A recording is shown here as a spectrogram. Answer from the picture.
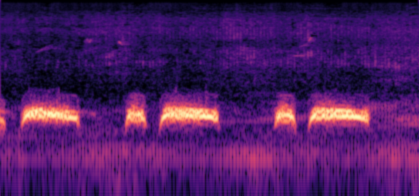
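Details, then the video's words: Spotted dove in a decoy trapping session against a wild bird; clear mellow coos, each a short note followed by a long level coo, repeated three times in quick succession. "นกป่าดุมาก เสียงดี มีคารม มีเปลี่ยน มีหนุน"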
